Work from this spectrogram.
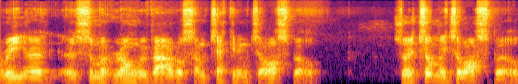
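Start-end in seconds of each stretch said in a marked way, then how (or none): none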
